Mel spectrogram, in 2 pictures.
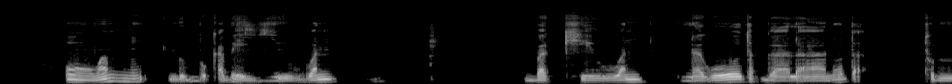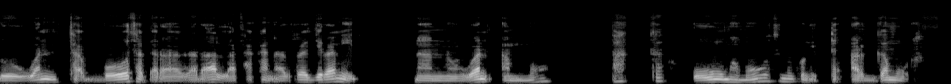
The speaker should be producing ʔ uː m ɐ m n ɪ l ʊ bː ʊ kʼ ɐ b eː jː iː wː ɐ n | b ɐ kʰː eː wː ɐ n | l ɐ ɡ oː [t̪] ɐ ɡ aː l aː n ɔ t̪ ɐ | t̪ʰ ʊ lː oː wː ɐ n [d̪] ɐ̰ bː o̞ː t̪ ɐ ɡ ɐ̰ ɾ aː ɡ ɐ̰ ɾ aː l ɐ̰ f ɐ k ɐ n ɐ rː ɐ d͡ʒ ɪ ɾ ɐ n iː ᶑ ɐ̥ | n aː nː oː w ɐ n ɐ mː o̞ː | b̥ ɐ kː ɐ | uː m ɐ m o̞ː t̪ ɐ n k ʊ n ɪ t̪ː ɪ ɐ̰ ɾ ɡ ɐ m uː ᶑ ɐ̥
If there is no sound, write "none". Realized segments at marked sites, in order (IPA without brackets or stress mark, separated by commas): t̪, t̪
